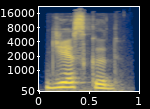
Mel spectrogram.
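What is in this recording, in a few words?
"дзескыд", Komi, female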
